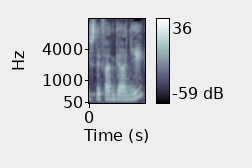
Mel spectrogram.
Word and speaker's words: Stefan Gagne: We're gonna have Stefan Gagne with us, or you can pronounce it in French if you're Anto and say Stefan Gagne, which is our way of saying it usually, but we have a new way of saying it.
